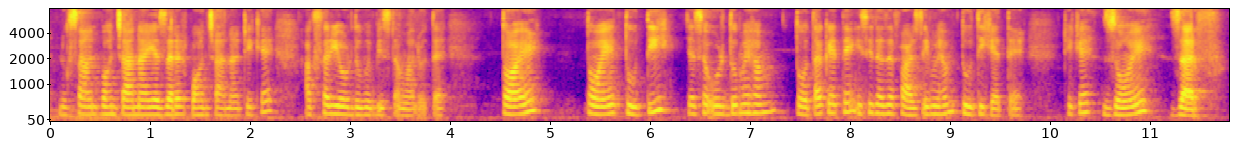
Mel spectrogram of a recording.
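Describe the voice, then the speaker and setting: A woman teaching a lesson, speaking patiently, slowing down to sound out each word and often checking with "okay". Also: mid-range voice, mellow, a little hiss or hum. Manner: patient, slows to spell out each word, often adds "theek hai". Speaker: language teacher. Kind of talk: teaching a Persian alphabet lesson.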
